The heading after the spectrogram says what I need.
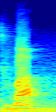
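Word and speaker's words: باء: If there's an equalizer, when you recite this ba, the second part of this ba, it will be like this. Ba. See the equalizer. So I go up, prolong at alif, ends at hamzah.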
